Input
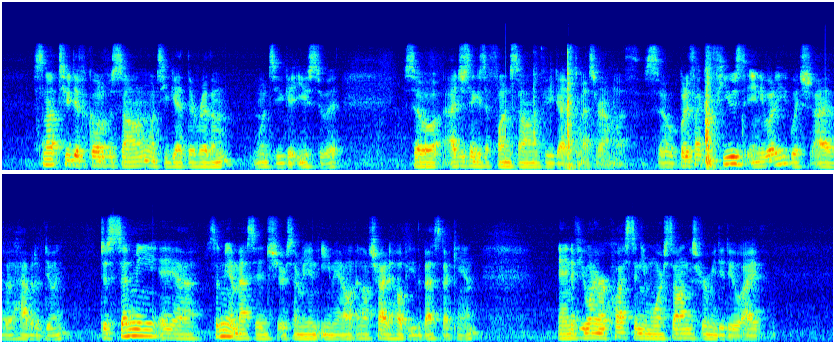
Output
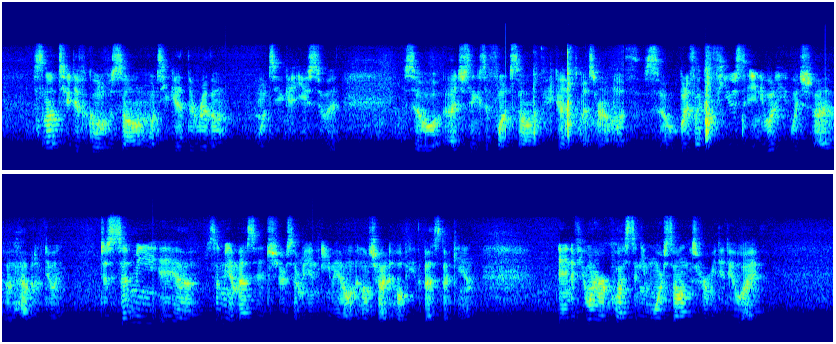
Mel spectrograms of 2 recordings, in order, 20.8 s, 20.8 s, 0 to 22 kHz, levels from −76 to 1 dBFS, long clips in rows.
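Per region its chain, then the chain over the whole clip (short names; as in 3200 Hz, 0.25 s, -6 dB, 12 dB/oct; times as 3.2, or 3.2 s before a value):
7.08–7.77 bell 1200 Hz +3 dB 0.21 oct + three-band squash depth 100%
whole clip: steep high-pass 980 Hz 48 dB/oct; dynamic EQ 2100 Hz, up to -5 dB, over -44 dBFS, Q 4.1; three-band squash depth 40%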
